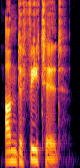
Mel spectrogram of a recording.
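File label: "undefeated", British English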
